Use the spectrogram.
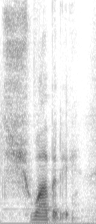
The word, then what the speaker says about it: Schwabity: his name wrong so he taught me how to say his name correctly it's schwabity and he seemed pretty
